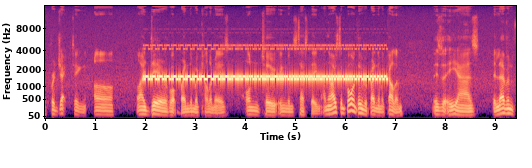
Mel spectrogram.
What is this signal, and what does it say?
NAVTEX (SITOR-B), 100 baud, 170 Hz shift, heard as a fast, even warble, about 1500 Hz centre, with speech in English. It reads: SAO BRAS DO SUACUI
